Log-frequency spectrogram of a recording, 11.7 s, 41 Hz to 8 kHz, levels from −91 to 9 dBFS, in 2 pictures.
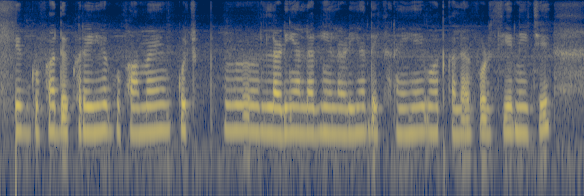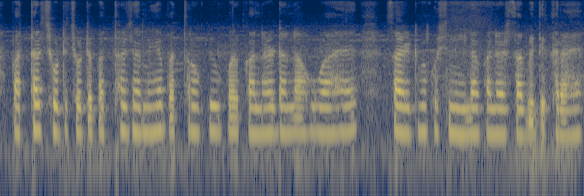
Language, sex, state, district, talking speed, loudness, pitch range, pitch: Hindi, female, Bihar, Purnia, 250 wpm, -20 LUFS, 220-235 Hz, 225 Hz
